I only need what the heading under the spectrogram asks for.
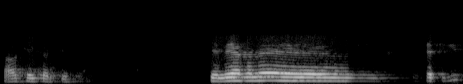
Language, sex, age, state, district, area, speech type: Odia, male, 45-60, Odisha, Dhenkanal, rural, conversation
